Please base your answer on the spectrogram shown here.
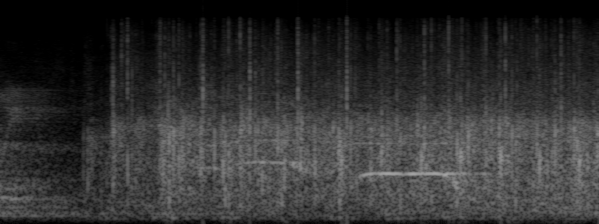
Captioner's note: audience applauds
